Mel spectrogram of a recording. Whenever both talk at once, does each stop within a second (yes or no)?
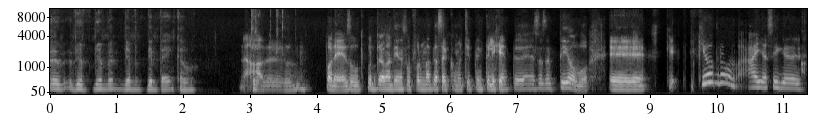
yes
